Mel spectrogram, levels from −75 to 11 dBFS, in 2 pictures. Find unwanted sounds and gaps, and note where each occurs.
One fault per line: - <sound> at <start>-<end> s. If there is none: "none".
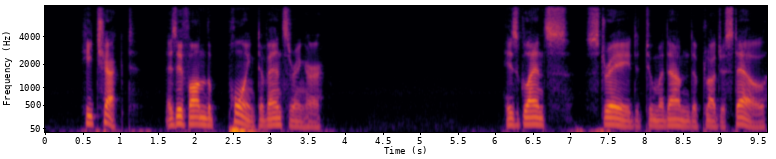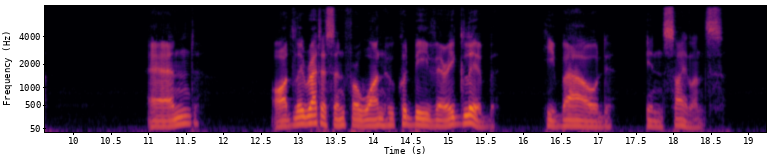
none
